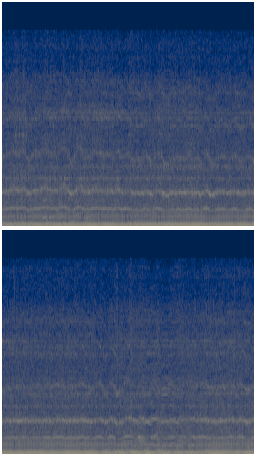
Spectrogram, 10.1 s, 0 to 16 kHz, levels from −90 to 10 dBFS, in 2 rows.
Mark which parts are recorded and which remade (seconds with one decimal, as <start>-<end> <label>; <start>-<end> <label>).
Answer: 0.0-7.6 recorded; 7.6-8.9 remade; 8.9-10.1 recorded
